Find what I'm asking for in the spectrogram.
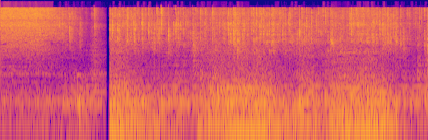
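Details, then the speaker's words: Zurn faucet, cold water side: water gushing over a low, shaky rumble of water hammer vibration, from water leaking past the cartridge with vertical play; cartridge replacement needed. "Right away you can hear that vibration. It's coming from the cold water side, and it's from this having some water leak past it."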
